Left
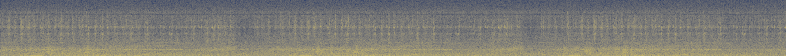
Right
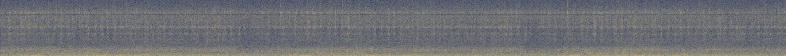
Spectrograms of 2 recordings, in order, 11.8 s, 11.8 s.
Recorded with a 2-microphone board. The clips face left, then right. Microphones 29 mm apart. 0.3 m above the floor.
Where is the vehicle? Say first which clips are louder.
Left 8 dB; 85° left.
